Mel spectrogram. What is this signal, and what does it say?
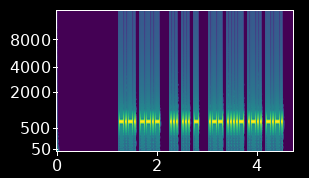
Morse code, heard as a keyed tone, about 40 wpm, 700 Hz. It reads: CQ SST W4LC
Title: K1USN SST QSO Practice - 40wpm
